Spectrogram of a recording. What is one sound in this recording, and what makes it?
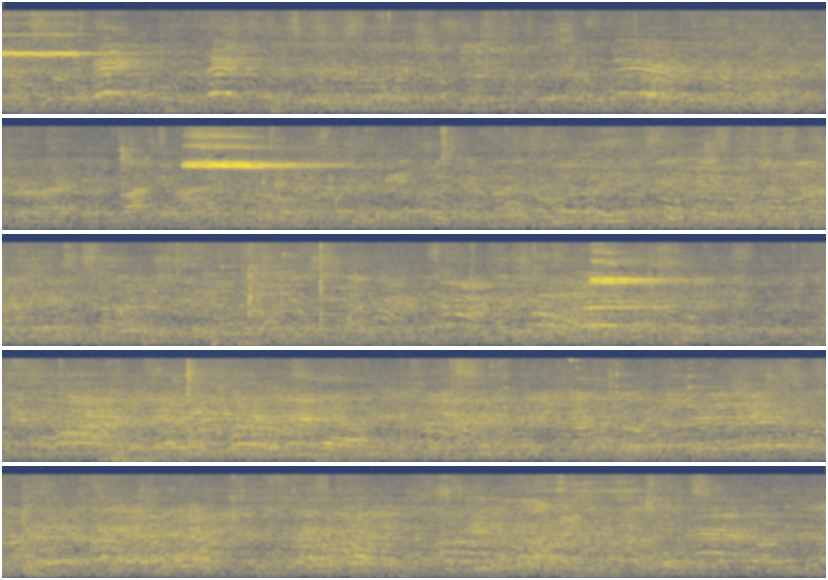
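A crowd of spectators chatters and shouts in a large echoing gym.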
